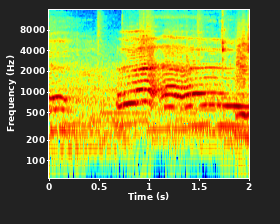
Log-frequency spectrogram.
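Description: A high voice sings drawn-out notes, wavering about a second in and then held steady. A woman starts speaking right at the end.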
